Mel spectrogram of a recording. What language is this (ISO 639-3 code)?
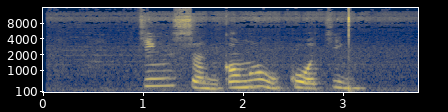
zho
